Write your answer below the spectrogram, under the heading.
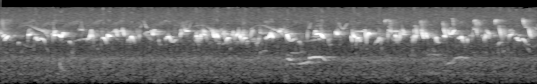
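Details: Glaucous-blue grosbeak pouring out a quick, high warbling song of twittered chirps, with a few faint lower whistled notes in the background.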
